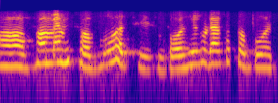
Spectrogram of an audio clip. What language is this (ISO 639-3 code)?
ori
